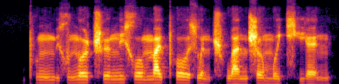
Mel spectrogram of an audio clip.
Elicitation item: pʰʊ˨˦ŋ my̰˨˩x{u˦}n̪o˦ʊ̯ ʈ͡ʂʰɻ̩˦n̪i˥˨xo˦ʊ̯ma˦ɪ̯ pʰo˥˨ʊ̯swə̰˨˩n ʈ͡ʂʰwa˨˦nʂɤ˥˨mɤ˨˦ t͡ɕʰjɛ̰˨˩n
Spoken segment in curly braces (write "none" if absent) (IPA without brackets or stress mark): u˦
